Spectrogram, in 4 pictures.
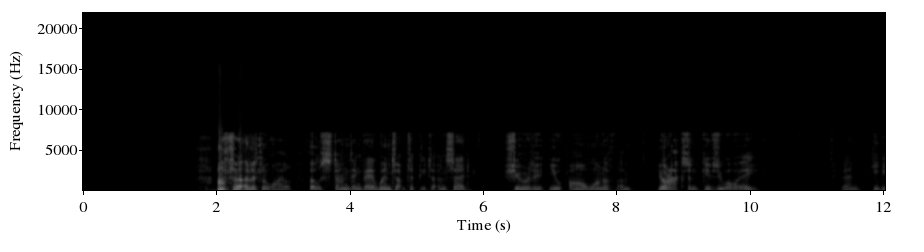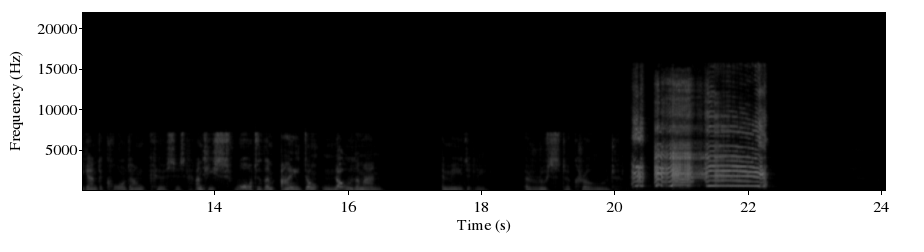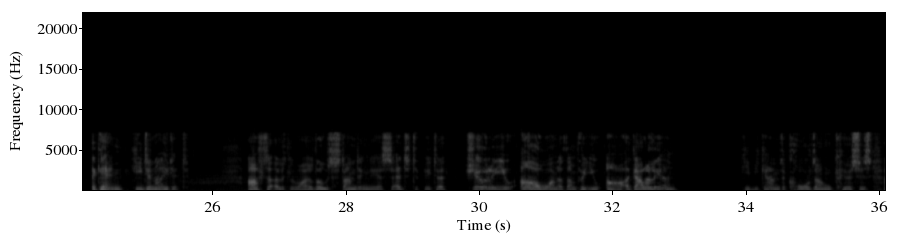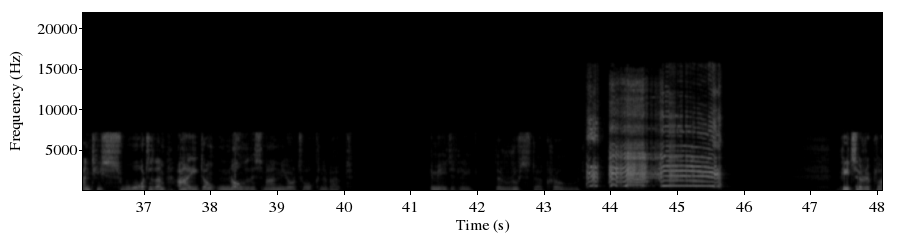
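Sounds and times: rooster crowing: 0:20.3 - 0:22.4, 0:43.7 - 0:45.8.

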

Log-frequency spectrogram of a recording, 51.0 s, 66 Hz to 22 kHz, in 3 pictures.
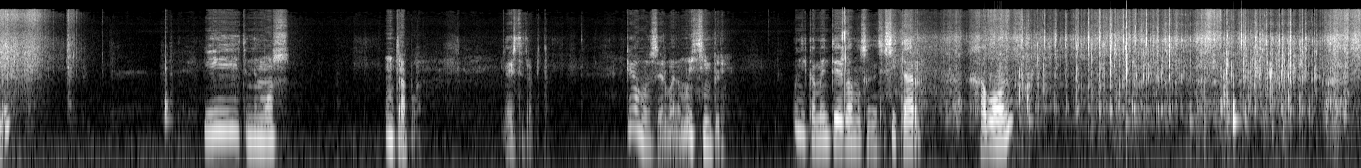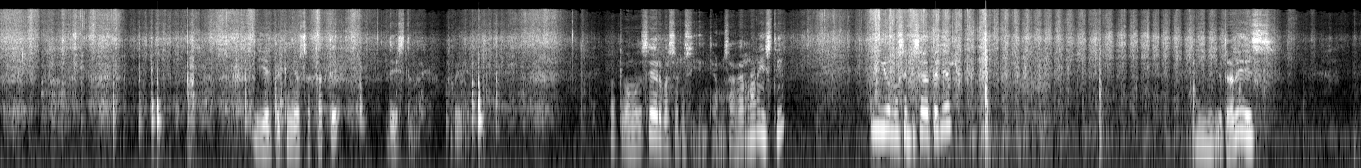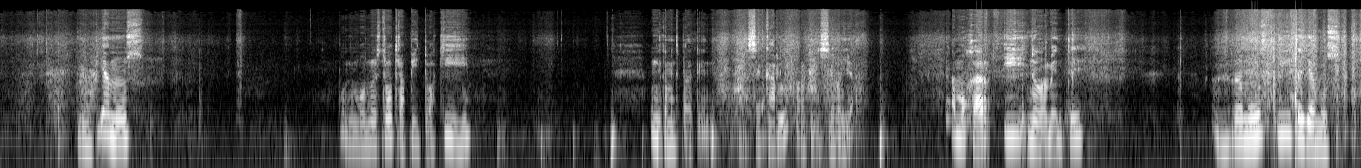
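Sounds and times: wire scrubber crackling in soapy water: 0:11.6 - 0:22.0, 0:27.1 - 0:32.3.

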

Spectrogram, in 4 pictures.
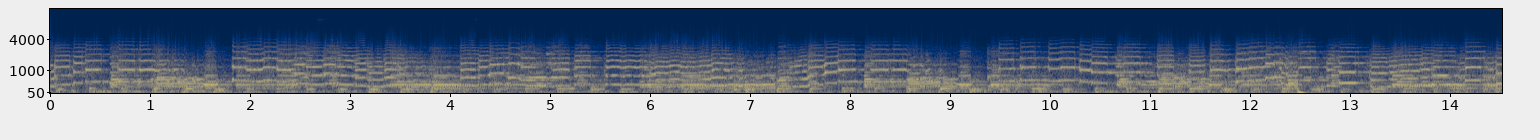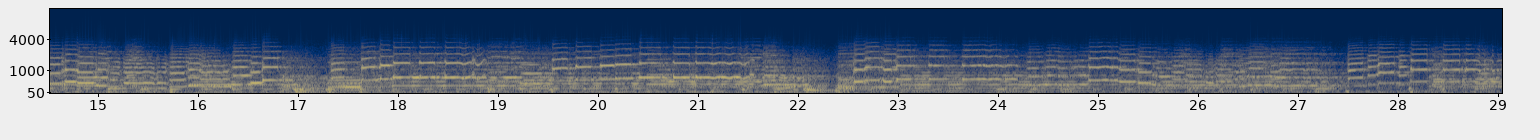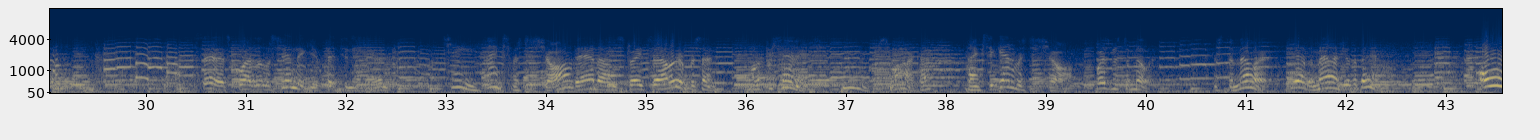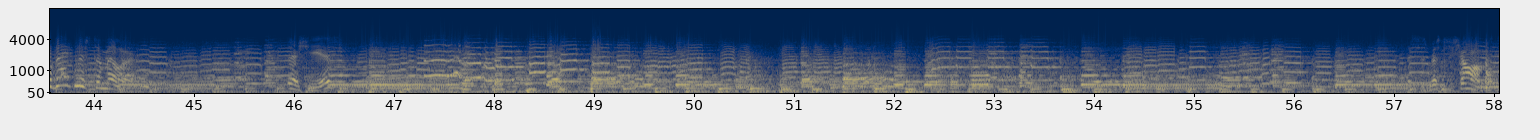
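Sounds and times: lead trumpet melody: 0:00.0 - 0:58.0
swing band playing: 0:00.0 - 0:58.0.

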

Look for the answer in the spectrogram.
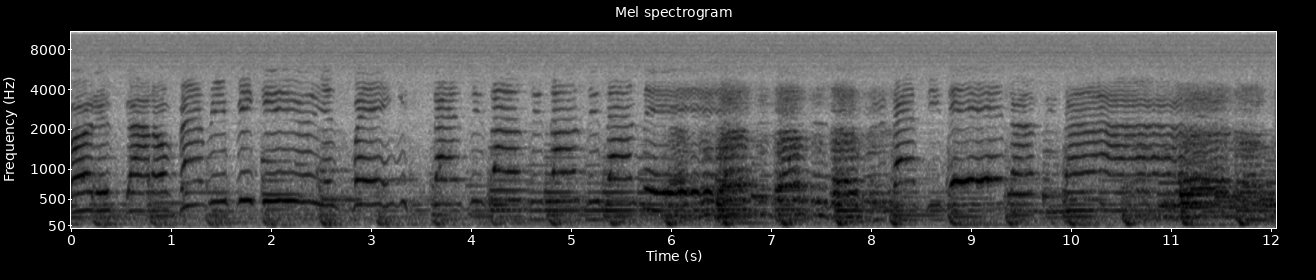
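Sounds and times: band accompanying: 0:02.6 - 0:12.0
voices singing: 0:03.7 - 0:12.0
steady thumping beat: 0:05.9 - 0:12.0.

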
